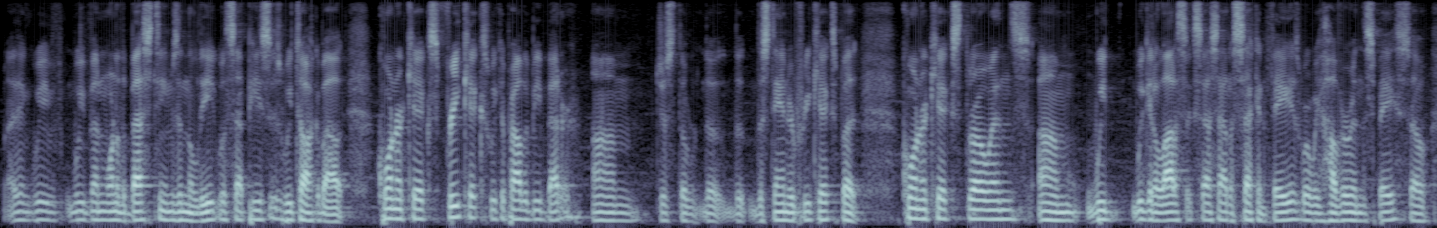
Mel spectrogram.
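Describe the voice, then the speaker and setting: A man, a head coach, answering post-match press questions in a measured way, often repeating words as he thinks, speaking into a table mic in a press room. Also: fairly low pitch, steady tone, darkish tone. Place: press room with a sponsor backdrop. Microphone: table mic on a stand.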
